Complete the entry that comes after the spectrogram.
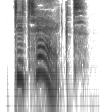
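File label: "detect", British English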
